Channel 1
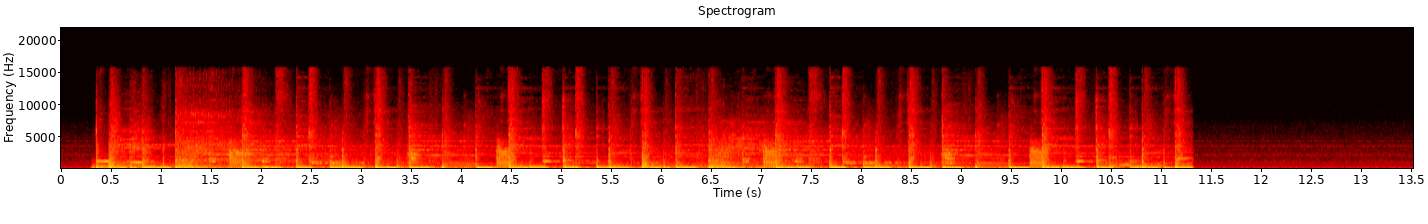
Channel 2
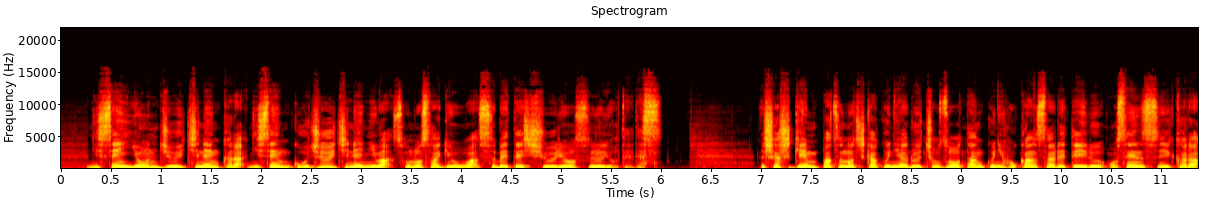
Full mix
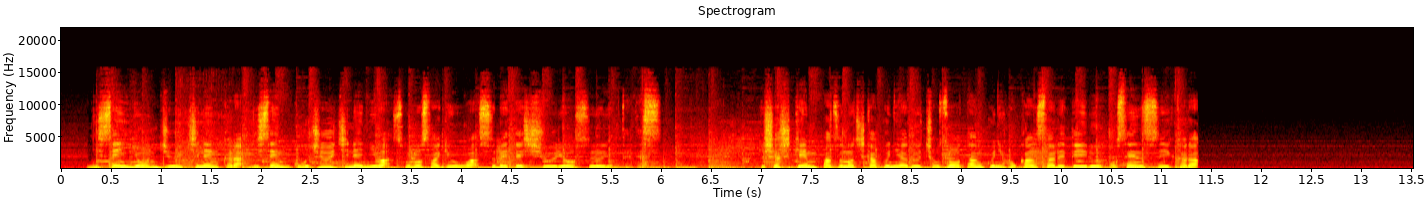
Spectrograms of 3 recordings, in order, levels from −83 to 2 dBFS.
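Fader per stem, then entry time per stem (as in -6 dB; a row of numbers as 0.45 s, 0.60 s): -2.0 dB, 0.0 dB; 0.00 s, 0.00 s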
